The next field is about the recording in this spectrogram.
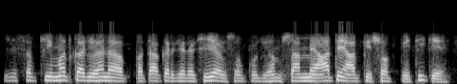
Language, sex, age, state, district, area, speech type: Urdu, male, 45-60, Bihar, Supaul, rural, conversation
